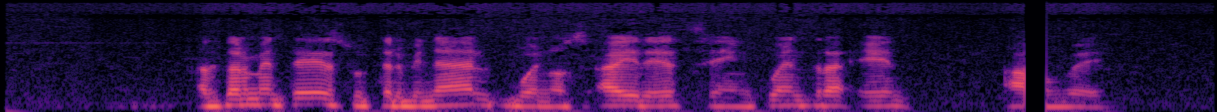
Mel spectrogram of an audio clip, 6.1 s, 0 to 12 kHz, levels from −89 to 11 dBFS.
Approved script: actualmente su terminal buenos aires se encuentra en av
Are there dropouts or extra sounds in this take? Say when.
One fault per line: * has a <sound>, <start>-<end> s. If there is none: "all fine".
* has a dropout, 5.1-5.2 s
